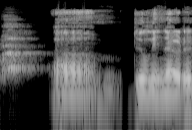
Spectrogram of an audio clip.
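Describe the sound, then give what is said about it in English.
A dog barks and growls in a few drawn-out, throaty vocal bursts separated by brief gaps, each loud and tonal. “I think the first move needs to make a statement. Like the dog is trying to make a statement right now.”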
